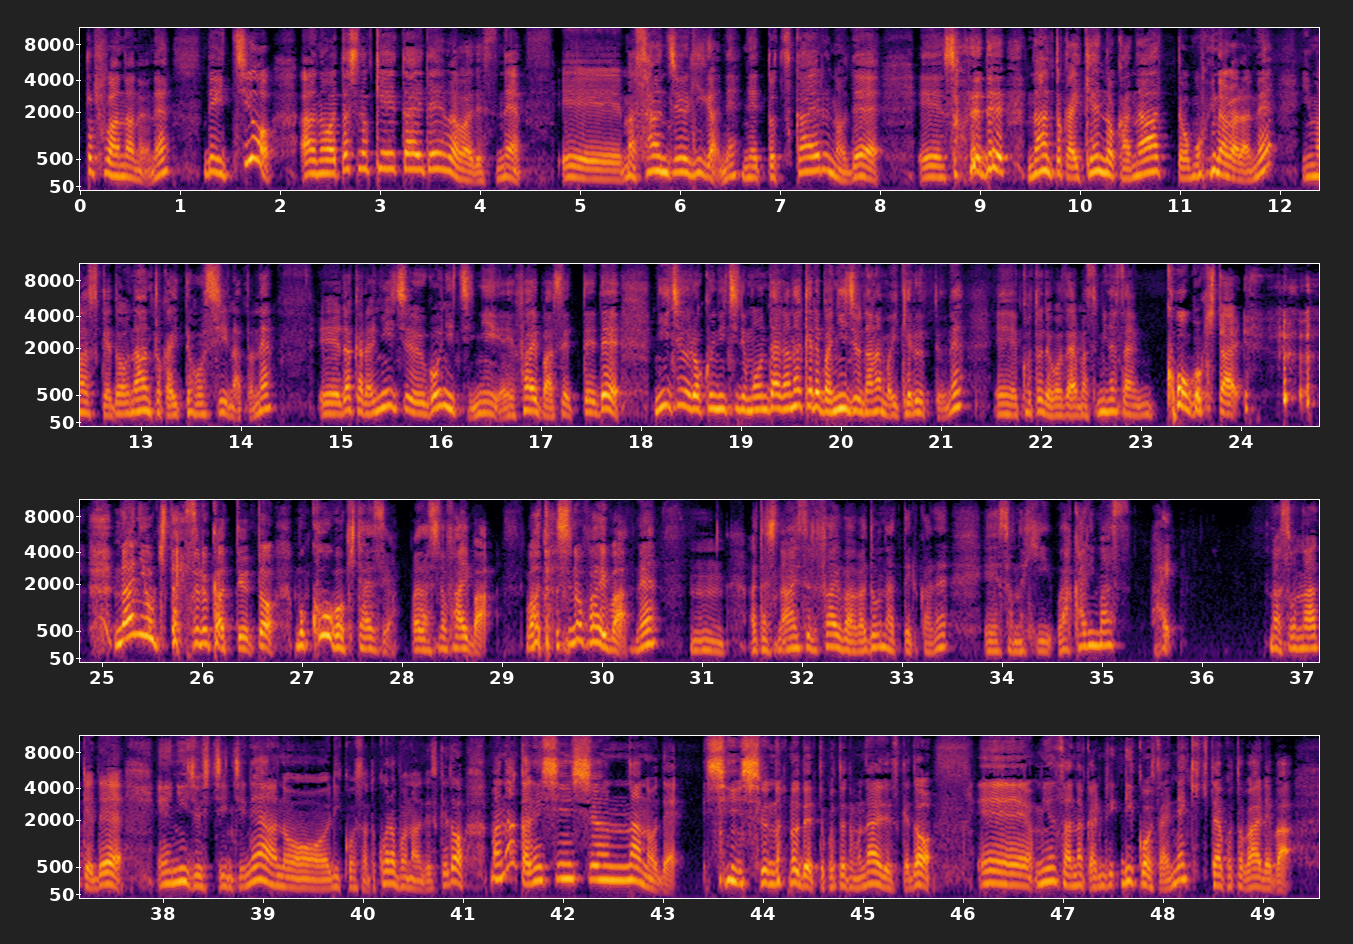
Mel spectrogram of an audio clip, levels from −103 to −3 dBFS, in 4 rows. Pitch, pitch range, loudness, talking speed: 215 Hz, 175-260 Hz, -26 LUFS, 340 characters per minute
